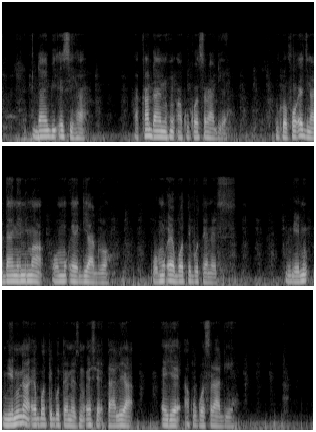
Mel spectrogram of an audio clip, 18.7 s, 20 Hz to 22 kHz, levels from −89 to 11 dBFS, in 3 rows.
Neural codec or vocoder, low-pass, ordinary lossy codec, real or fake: vocoder, 22.05 kHz, 80 mel bands, WaveNeXt; 9.9 kHz; Opus, 32 kbps; fake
